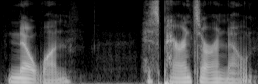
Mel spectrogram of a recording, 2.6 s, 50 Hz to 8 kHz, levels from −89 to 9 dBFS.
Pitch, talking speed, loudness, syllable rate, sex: 95 Hz, 140 wpm, -21 LUFS, 5.5 syllables/s, male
